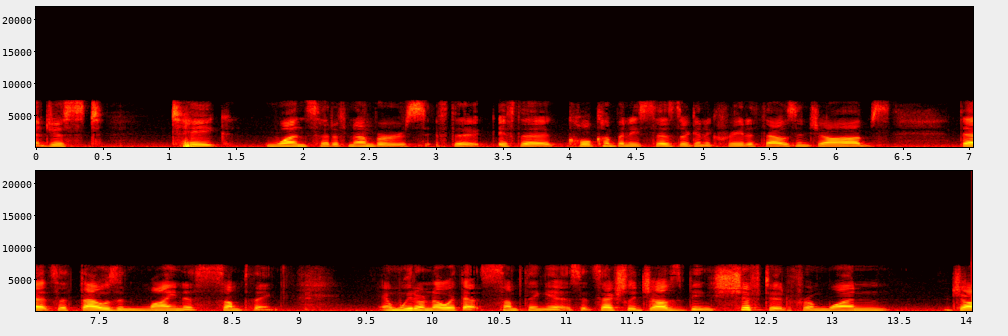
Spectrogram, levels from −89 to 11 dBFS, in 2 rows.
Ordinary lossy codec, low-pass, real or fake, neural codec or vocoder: AAC, 48 kbps; 7.2 kHz; real; none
